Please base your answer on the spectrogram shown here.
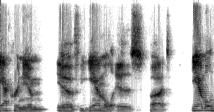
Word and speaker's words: YAML: So I think I'm trying to remember what the acronym of YAML is, but YAML, which rhymes with camel, is an acronym that means yet another markup language.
